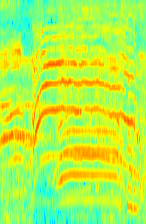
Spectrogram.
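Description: Children shout and whoop together in a loud, excited burst, voices sliding up and down in pitch, lasting a few seconds.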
